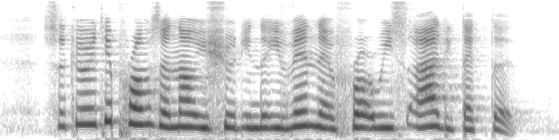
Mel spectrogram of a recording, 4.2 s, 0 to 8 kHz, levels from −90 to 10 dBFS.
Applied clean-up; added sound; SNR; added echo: none; none; none; none.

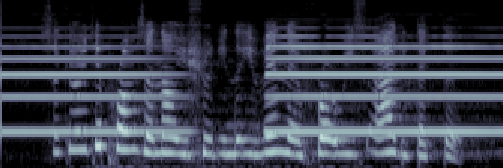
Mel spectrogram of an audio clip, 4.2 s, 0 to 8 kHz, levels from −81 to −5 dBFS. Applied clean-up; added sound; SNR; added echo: none; Wind instrument, woodwind instrument; -1 dB; reverberation time 1.6 s.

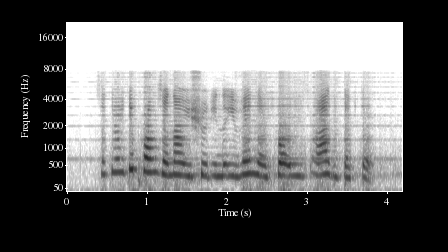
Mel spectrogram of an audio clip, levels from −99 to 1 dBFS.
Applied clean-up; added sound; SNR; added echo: neural separator model SepFormer DNS4.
